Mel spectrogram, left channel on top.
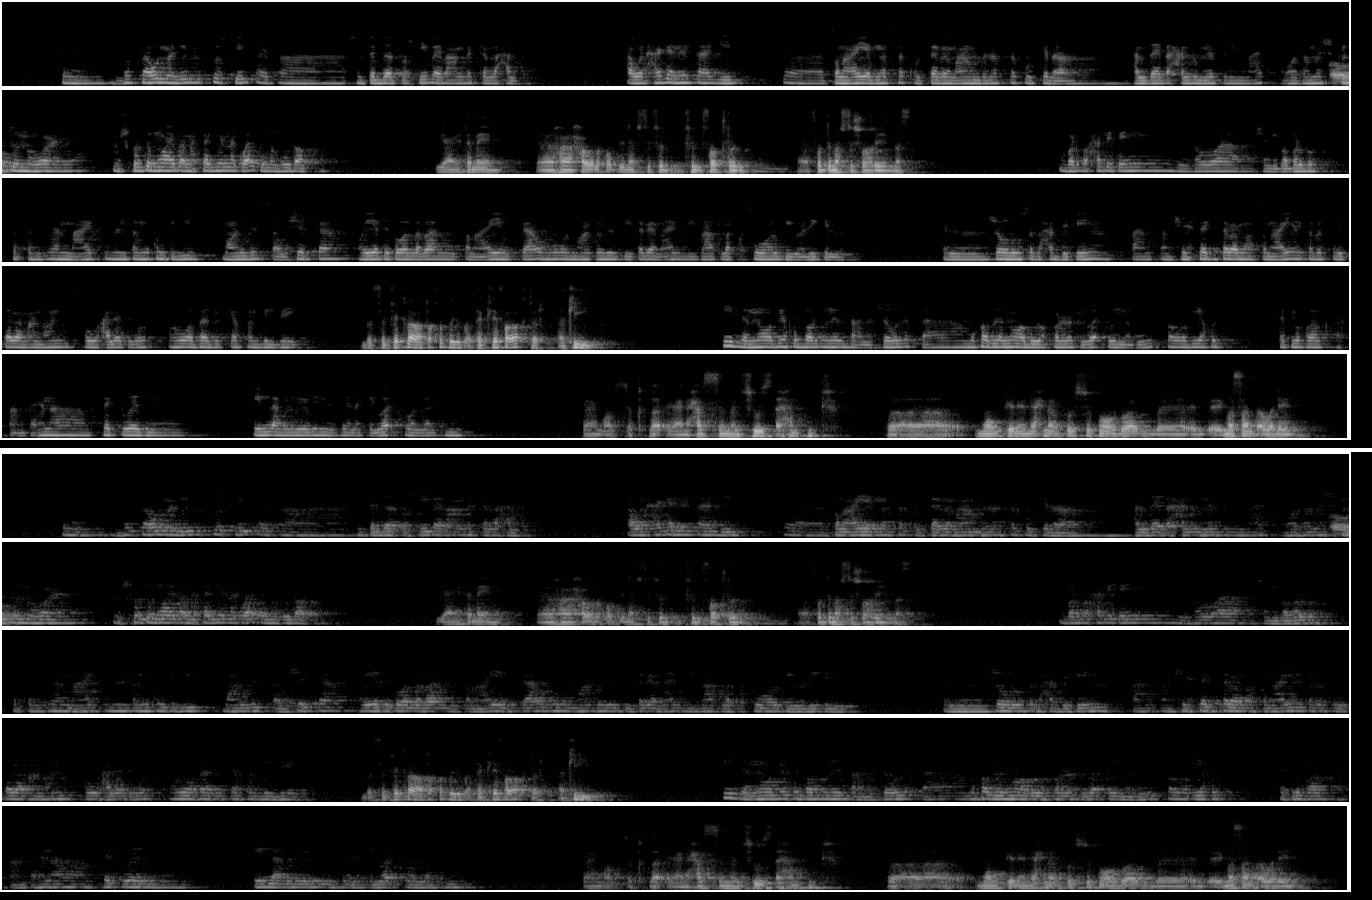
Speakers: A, on the left; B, on the left.
A: تمام بص اول ما اجيب نص تشطيب هيبقى عشان تبدا التشطيب هيبقى عندك كذا حل اول حاجه ان انت هتجيب آه، صناعيه بنفسك وتتابع معاهم بنفسك وكده هل ده يبقى حل مناسب معاك هو ده مشكلته
B: اه
A: ان هو مشكلته ان هو هيبقى محتاج منك وقت ومجهود اكتر
B: يعني
A: آه،
B: تمام آه، هحاول افضي نفسي في ال- في الفتره دي
A: مم.
B: افضي نفسي شهرين مثلا
A: برضه حل تاني اللي هو عشان يبقى برضه في الحسبان معاك ان انت ممكن تجيب مهندس او شركه وهي تتولى بقى الصناعيه وبتاعه وهو المهندس بيتابع معاك بيبعت لك صور بيوريك الشغل وصل لحد فين فانت مش محتاج تتابع مع الصناعية انت بس بتتابع مع المهندس هو حالات الوصل وهو بقى بيتكفل بالباقي
B: بس الفكره اعتقد بتبقى تكلفه اكتر اكيد
A: اكيد لان هو بياخد برضه نسبة على الشغل فمقابل ان هو بيوفر لك الوقت والمجهود فهو بياخد تكلفة اكتر فانت هنا محتاج توازن ايه الاولوية بالنسبة لك الوقت ولا الفلوس
B: فاهم قصدك لا يعني حاسس ان الفلوس اهم <laughs> فممكن ان احنا نخش في موضوع ال- ال- مثلا الاولاني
